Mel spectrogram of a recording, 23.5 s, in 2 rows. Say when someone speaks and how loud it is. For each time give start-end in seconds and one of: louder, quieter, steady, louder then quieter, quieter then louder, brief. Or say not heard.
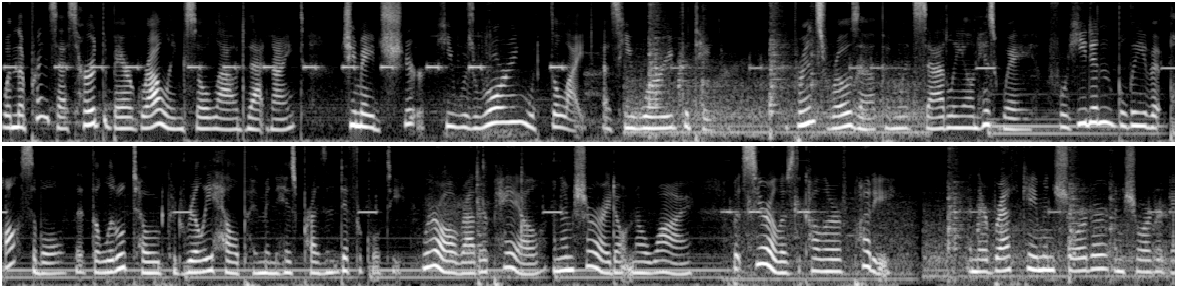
0.0-20.6 steady
21.4-23.4 brief.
